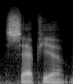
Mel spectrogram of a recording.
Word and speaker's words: Zapier: Der er, jeg tror faktisk, det hedder Zapier, fordi jeg har hørt, at Zapier rhymes with happier. – Okay, ja. men lige meget, men Z-A-P-I-E-R,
